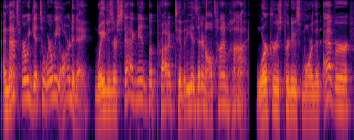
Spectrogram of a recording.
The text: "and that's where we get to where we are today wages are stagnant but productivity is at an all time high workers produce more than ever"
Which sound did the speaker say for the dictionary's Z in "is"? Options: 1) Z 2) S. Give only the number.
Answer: 1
